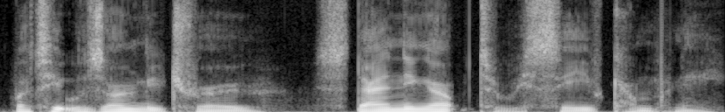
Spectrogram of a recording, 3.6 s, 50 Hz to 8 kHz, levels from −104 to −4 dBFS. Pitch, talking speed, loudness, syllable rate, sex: 90 Hz, 165 wpm, -17 LUFS, 5.0 syllables/s, male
